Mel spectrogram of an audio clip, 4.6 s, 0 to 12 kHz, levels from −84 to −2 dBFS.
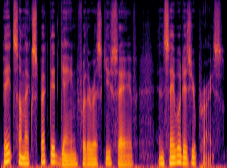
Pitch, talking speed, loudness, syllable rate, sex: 110 Hz, 195 wpm, -20 LUFS, 4.5 syllables/s, male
